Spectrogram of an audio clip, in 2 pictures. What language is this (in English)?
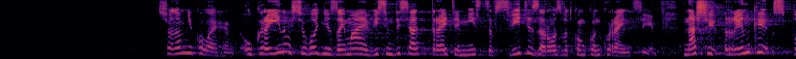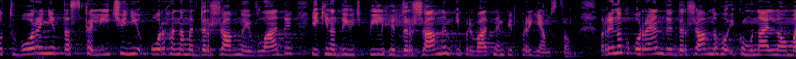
Ukrainian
